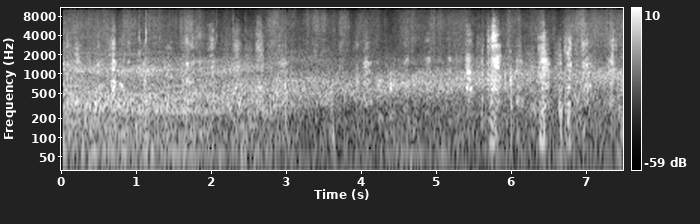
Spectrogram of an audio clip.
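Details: A female puppy, born to a shepherds' dog, plays with an adult dog. Breathy, panting bursts and short rough vocal snorts come in irregular flurries, with scuffling noise throughout and a few sharper yelps near the end.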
